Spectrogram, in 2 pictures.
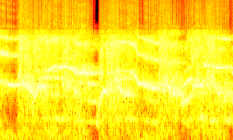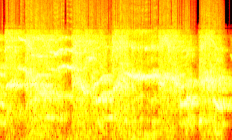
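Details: Several dogs howling together, a loud, unbroken chorus of overlapping drawn-out wavering tones that slide up and down and weave around each other for the whole stretch.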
